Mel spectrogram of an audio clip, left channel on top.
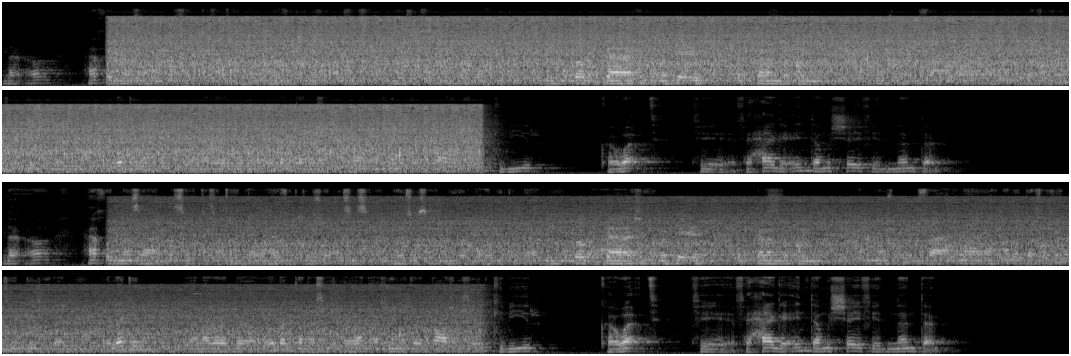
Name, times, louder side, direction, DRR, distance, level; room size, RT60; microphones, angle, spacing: voice 1, 0.1-0.5 0.8-5.4 5.9-6.5 7.5-7.8 8.6-11.3 11.7-12.2 12.5-16.0 16.7-17.1 17.6-20.0, right 4 dB, 50° right, 0.9 m, -31 dB
sound 1, 1.0-15.5, left 7 dB, 50° left, 0.7 m, -23 dB
voice 2, 5.3-7.0 7.4-8.2, left 3 dB, 25° left, 1.2 m, -24 dB
17.0 x 6.1 x 8.0 m
head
